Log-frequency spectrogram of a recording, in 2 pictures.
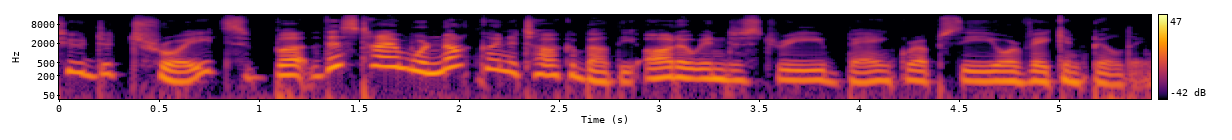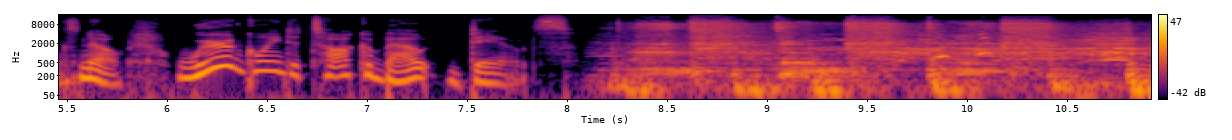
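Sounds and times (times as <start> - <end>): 
speech: 0.0 - 10.9
crowd cheering and shouting for Detroit dancers performing the JIT: 8.6 - 10.9.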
